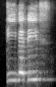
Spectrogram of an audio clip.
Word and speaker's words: Tiberis: Tiberis, la E es breve porque es en sílaba abierta y no tiene el macrón, o sea que no es larga. Entonces el acento va para la I.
